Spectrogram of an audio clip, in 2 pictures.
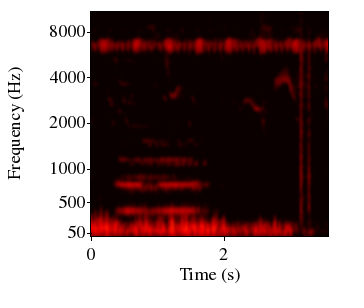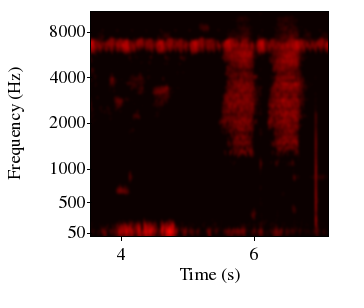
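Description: A myna gives a run of varied nasal notes, short whistles and chirps over a steady high insect drone and a low background rumble.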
